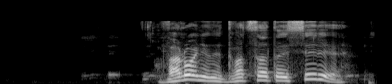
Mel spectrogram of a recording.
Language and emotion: Russian, positive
